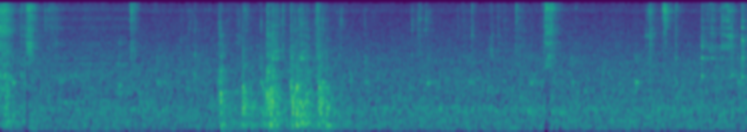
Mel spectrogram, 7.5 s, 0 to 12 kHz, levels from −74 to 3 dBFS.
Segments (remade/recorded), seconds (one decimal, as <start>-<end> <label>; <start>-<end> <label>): 0.0-0.5 recorded; 0.5-1.4 remade; 1.4-7.5 recorded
